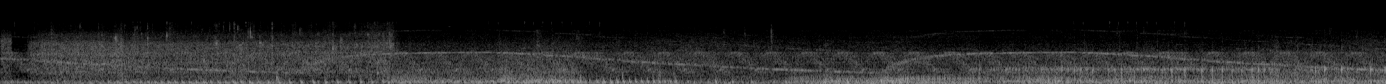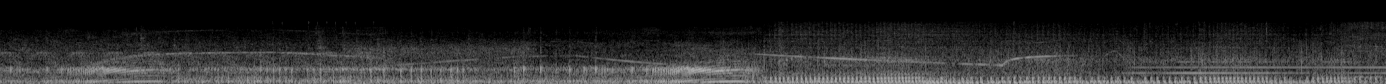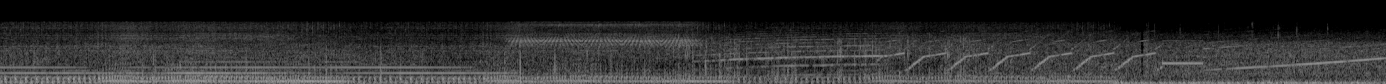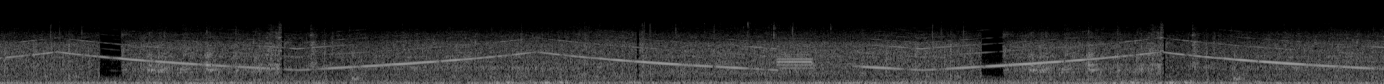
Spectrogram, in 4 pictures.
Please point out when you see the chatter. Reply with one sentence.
The chatter can't be heard in this clip.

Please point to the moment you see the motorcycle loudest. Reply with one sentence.
The volume of the motorcycle peaks at 21 seconds.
